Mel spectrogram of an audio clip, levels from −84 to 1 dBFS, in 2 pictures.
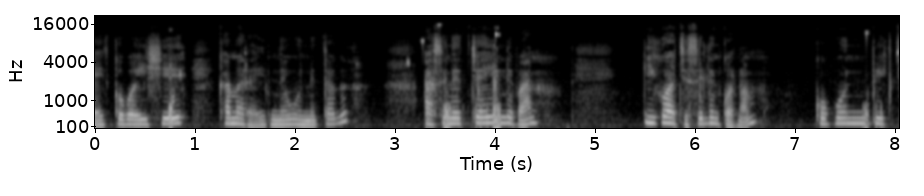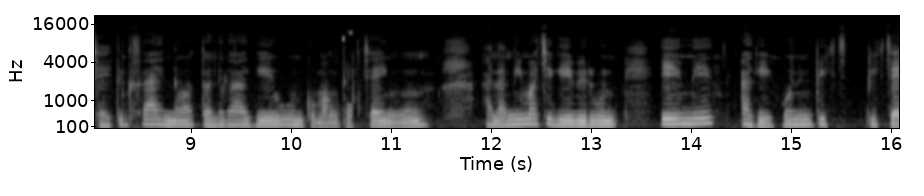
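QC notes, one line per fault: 0.75–1.13 s, 3.11–4.06 s, 7.69–8.08 s (just before "eng sainoto"), 10.35–10.62 s: DAB burbling. Burbling over the speech, because weak reception lets bit errors slip past error correction. A fraction of a percent of bits go wrong, corrupting MP2 samples, which put short noise blips in single sub-bands.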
